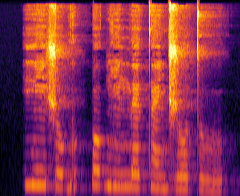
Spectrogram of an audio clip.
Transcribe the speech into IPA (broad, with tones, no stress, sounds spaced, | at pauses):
j ĩ˧ ʃ o˨ ɡ u˧ k͡p o˦ ɡ ĩ˧ n ɛ˧ t ɛ̃˧ d͡ʒ o˧ t u˨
